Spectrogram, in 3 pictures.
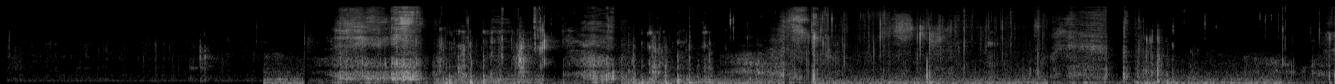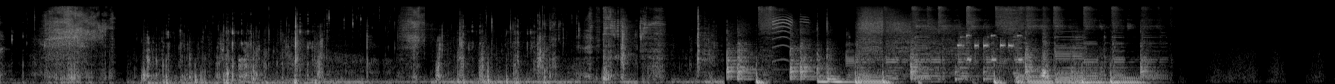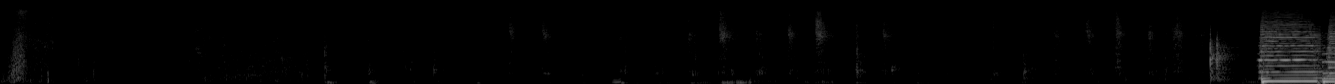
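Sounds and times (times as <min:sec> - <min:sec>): close chewing and biting food: 0:01.6 - 0:20.6.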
